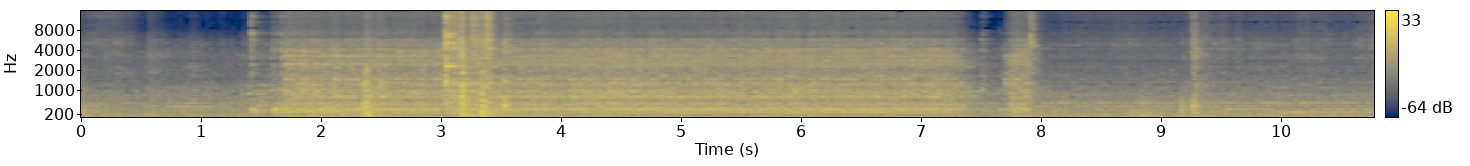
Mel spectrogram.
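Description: Espresso machine running with a steady hum and rush for several seconds, with loud metal clinks and knocks of portafilters being handled at the group heads about three seconds in. It then drops quieter, with a couple of light knocks near the end.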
